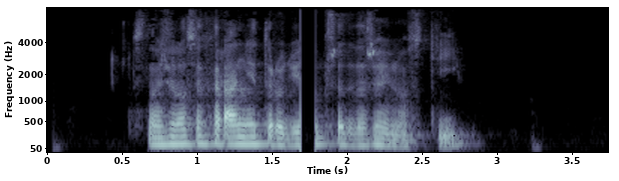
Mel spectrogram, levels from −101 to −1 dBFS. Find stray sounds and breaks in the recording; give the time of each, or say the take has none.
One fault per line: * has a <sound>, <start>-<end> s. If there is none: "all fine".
* has a dropout, 1.7-1.8 s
